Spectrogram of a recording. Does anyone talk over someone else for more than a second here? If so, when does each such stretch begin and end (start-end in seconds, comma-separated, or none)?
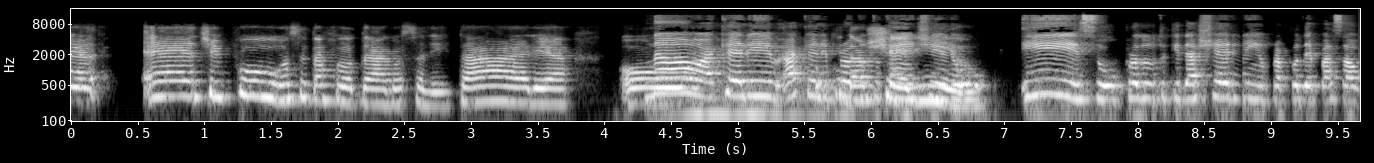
5.6-6.9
